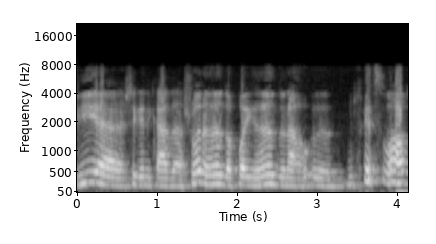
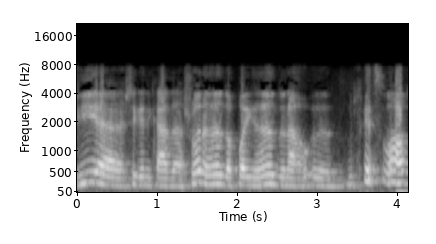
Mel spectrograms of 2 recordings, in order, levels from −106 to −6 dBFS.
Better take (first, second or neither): second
